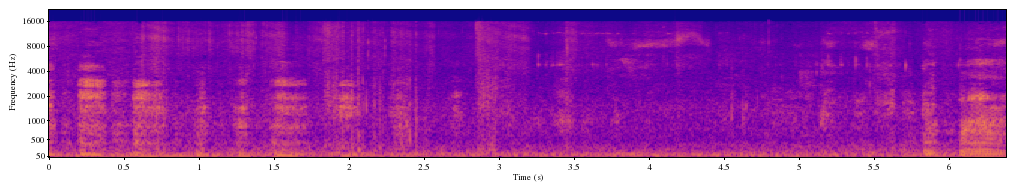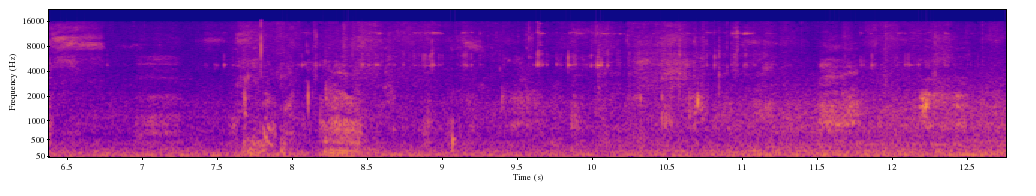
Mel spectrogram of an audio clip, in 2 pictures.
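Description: A Frenchton puppy and a Greater Swiss Mountain Dog play-wrestling, giving short dog vocal sounds every second or two. The loudest and deepest comes about six seconds in, with a steady low rumble underneath.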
